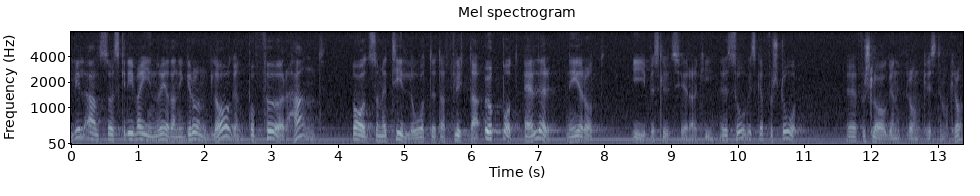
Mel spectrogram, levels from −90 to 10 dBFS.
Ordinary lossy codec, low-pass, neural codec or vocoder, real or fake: none; none; none; real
